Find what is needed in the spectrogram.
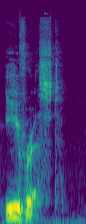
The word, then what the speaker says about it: Everest: Fun fact number one, Everest was not how you actually pronounced his name. You pronounced his name Everest.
